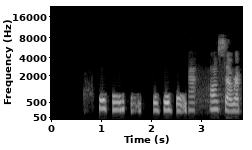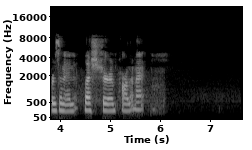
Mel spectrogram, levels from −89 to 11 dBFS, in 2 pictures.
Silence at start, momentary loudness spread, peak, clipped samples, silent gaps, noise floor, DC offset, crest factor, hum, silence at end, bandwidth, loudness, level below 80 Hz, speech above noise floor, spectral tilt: 0.95 s; 13 LU; -8 dBFS; under 0.1%; none; -74 dBFS; under 0.1%; 22 dB; none; 1.75 s; 9.2 kHz; -28 LUFS; -84 dBFS; 46 dB; -2.5 dB/octave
